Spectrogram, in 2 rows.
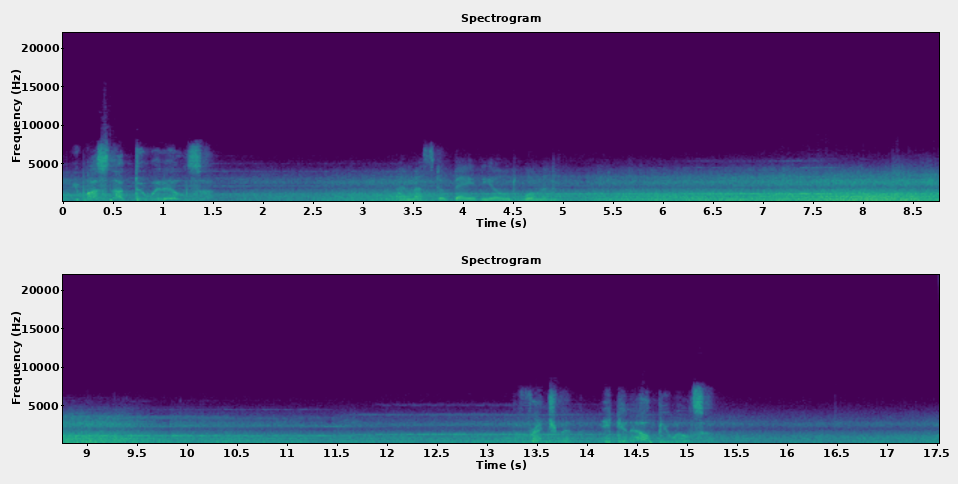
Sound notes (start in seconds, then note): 5.6 eerie music; 5.6 waves rolling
